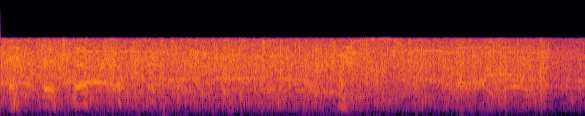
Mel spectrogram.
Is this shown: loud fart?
no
